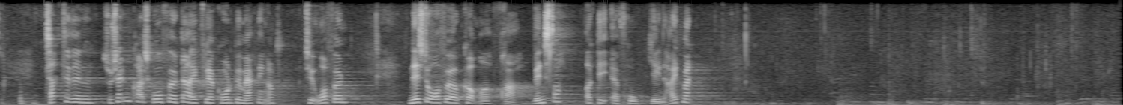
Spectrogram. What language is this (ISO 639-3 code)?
dan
